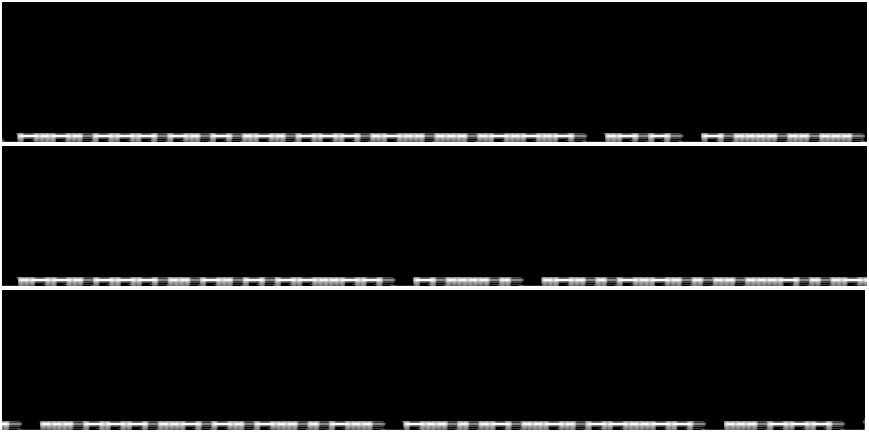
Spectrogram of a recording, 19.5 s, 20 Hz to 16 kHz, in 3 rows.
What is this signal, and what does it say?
Morse code, heard as a keyed tone, about 30 wpm, 750 Hz. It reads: CONTROLS. AT THIS POINT, THE RECEIVER SOUNDED DEAF, SO
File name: Archive / 30 WPM / 30WPM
